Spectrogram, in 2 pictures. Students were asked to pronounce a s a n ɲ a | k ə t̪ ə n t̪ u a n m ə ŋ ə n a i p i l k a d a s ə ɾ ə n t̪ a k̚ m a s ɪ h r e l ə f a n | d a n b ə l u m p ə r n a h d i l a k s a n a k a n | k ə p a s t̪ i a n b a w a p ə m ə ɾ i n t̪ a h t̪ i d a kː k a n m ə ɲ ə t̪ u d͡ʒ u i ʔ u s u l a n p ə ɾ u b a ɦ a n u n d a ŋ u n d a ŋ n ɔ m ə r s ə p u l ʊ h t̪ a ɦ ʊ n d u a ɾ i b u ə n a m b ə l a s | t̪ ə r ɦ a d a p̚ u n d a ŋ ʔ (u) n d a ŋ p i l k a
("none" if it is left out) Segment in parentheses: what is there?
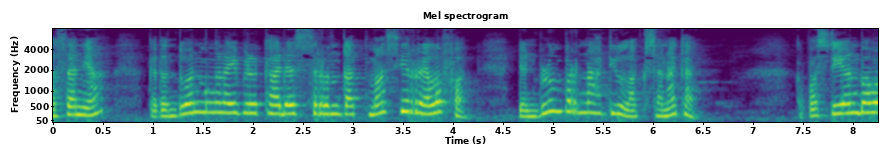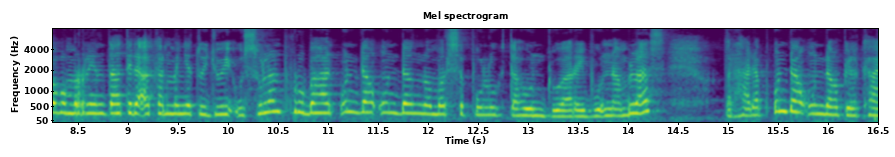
u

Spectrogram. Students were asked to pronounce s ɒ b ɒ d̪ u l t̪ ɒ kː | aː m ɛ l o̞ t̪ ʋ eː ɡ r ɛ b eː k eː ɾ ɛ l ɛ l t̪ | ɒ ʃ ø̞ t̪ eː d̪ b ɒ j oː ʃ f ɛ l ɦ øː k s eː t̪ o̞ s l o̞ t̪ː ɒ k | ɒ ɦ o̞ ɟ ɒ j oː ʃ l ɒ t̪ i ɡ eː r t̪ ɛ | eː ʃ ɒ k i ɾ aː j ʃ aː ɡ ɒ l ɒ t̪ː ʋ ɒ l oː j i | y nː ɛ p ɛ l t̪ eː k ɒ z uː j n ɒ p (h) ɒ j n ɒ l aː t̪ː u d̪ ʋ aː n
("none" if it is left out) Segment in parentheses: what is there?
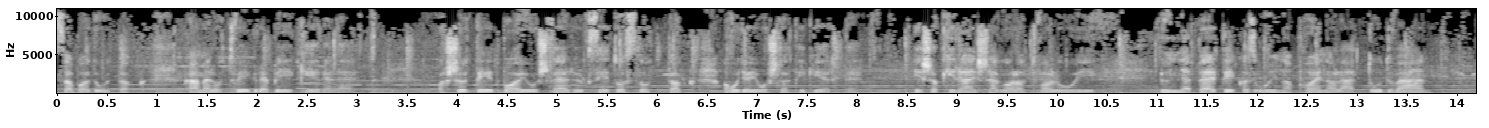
h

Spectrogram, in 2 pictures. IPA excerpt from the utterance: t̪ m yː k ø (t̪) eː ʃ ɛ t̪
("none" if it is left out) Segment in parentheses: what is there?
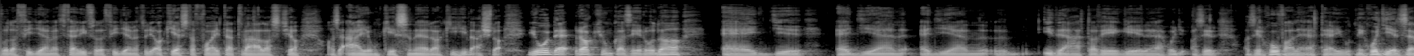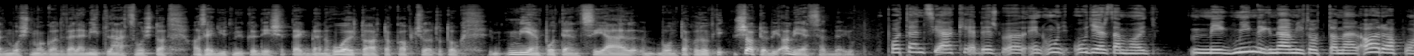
d̪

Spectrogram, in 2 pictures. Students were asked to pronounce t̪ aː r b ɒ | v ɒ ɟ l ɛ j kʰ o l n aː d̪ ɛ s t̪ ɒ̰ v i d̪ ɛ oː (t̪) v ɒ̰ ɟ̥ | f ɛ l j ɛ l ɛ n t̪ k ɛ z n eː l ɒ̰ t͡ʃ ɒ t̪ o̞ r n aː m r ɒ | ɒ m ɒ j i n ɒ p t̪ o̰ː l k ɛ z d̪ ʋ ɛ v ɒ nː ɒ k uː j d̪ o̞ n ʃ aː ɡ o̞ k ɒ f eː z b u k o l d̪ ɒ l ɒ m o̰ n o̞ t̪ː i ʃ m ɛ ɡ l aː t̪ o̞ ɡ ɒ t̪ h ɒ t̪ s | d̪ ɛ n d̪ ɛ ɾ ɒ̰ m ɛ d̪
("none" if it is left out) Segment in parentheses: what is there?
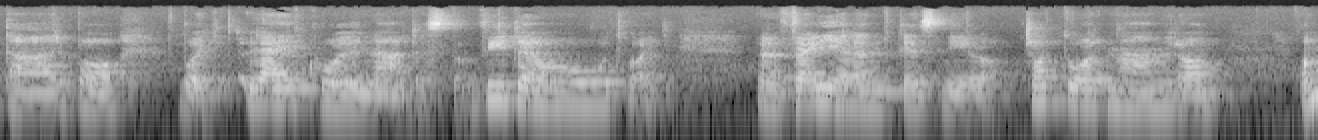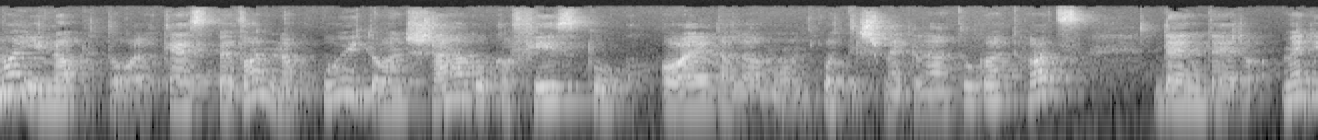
t̪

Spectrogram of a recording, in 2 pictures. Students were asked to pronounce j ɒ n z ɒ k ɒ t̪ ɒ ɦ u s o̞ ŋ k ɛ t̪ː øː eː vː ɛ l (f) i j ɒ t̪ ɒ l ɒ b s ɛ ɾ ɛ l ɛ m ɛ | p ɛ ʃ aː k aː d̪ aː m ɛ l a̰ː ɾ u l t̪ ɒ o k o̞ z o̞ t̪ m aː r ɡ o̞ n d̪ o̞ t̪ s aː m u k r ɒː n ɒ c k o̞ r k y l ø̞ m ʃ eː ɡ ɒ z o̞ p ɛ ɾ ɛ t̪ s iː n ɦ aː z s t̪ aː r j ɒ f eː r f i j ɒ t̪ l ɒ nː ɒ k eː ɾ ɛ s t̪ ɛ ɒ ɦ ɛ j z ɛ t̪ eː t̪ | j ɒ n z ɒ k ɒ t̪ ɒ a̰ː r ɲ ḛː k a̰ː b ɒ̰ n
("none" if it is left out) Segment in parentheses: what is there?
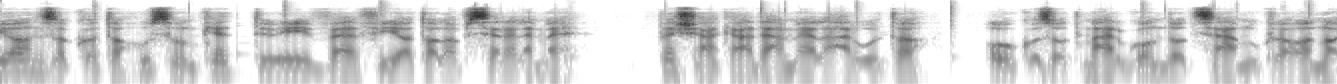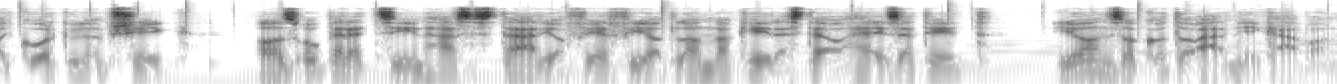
f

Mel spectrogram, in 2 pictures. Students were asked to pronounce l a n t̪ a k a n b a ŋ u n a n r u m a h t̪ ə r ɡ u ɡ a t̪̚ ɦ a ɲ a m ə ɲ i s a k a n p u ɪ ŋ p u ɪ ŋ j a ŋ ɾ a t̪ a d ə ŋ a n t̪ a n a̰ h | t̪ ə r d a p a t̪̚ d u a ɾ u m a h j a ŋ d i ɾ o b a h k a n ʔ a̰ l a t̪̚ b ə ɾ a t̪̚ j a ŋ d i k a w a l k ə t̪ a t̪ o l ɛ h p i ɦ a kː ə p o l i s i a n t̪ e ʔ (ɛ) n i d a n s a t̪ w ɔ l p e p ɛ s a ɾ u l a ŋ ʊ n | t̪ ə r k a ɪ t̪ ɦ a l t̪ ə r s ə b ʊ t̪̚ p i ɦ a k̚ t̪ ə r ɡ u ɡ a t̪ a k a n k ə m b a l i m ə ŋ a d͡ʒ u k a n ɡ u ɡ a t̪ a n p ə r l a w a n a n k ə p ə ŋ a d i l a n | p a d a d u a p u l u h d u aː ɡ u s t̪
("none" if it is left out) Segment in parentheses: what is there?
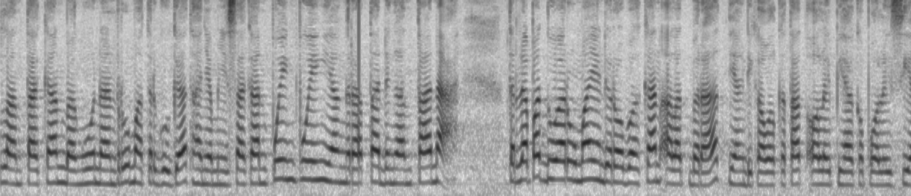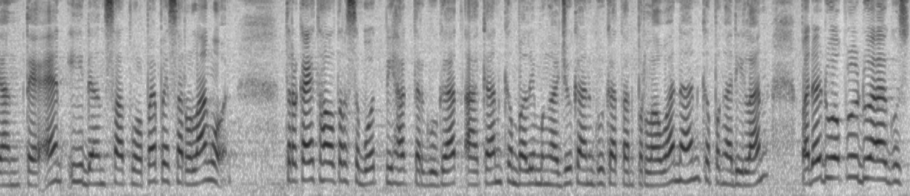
ɛ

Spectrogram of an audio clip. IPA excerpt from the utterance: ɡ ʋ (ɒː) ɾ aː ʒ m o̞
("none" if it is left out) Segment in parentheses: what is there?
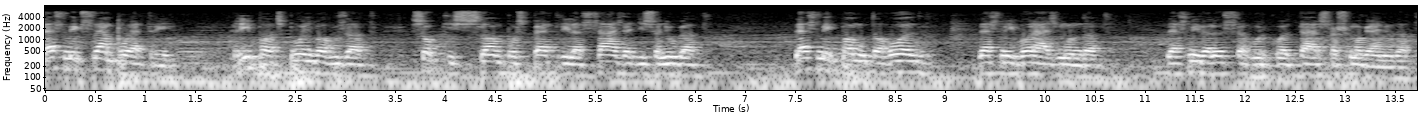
ɒ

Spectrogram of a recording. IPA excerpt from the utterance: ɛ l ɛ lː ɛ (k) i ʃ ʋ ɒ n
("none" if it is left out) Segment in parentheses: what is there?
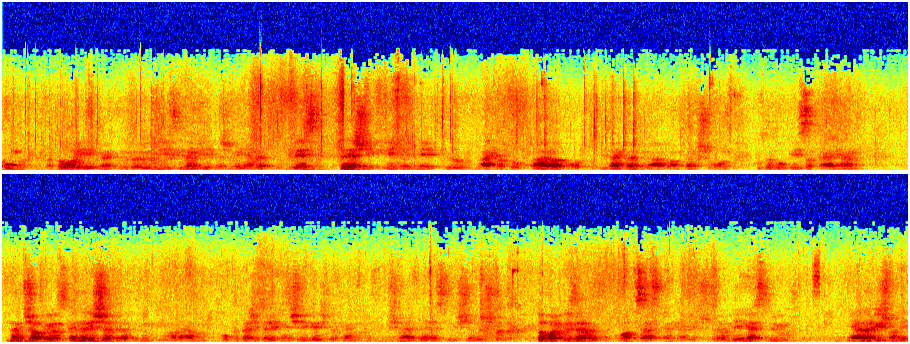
ɡ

